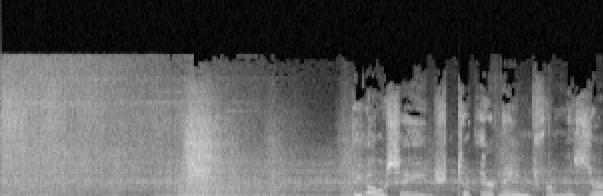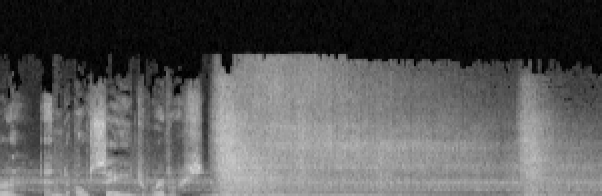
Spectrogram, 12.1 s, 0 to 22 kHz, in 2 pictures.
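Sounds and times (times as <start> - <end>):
low steady drone: 0.0 - 12.0
rushing whoosh: 8.0 - 12.0.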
